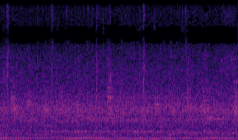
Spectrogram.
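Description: Loud music from a stadium sound system with held notes that change every second or so, over the dense noise of a large crowd.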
